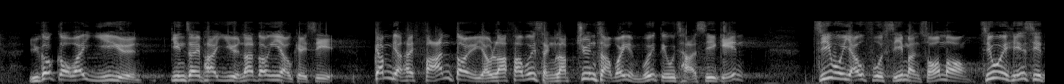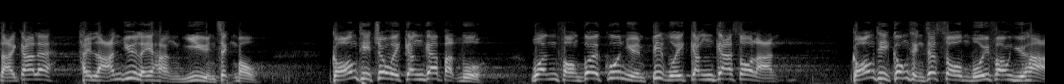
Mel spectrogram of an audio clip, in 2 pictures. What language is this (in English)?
Cantonese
